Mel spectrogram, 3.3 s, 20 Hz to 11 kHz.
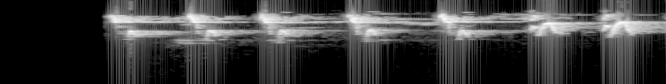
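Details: Australasian bush lark, a second-place contest champion, singing a series of seven bright, high doubled notes roughly every 0.4 seconds, each with a sharp upper tone dropping to a lower one, after half a second of silence.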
